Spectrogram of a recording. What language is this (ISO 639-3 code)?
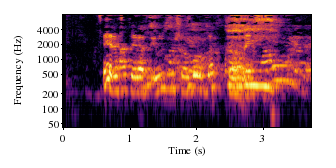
kat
